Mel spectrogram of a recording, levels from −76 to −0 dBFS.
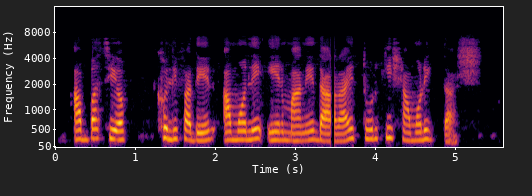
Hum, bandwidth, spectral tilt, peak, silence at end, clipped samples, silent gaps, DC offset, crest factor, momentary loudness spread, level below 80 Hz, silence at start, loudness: none; 7.4 kHz; -6 dB/octave; 0 dBFS; 0.3 s; under 0.1%; none; under 0.1%; 18 dB; 8 LU; -62 dBFS; 0.25 s; -18 LUFS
